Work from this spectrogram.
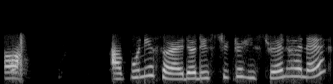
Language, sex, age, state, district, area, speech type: Assamese, female, 18-30, Assam, Sivasagar, urban, conversation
